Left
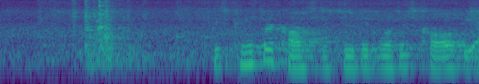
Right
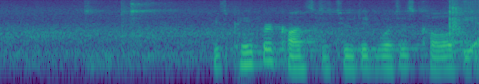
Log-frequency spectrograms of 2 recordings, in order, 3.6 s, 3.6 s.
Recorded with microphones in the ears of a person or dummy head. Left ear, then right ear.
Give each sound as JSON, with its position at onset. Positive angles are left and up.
{"t": 1.6, "sound": "a man speaking", "side_deg": -40, "distance_m": 0.8}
